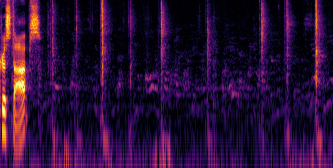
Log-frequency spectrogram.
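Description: Hard plastic card cases click and tap as they are handled.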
